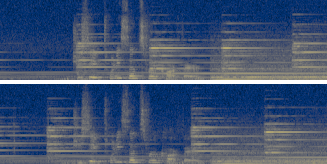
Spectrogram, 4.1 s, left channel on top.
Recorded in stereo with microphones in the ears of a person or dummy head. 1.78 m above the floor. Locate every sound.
0.9 s a woman speaking: 40° left (ahead or behind), 1.2 m; by 2.5 s 70° left (ahead or behind), 1.7 m
2.6 s a microwave: 70° left (ahead or behind), 5 m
